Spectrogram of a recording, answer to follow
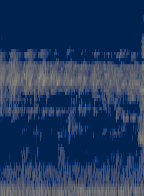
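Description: Faint, steady high-pitched background chorus of insects.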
